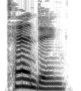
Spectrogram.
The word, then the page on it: tending: British English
